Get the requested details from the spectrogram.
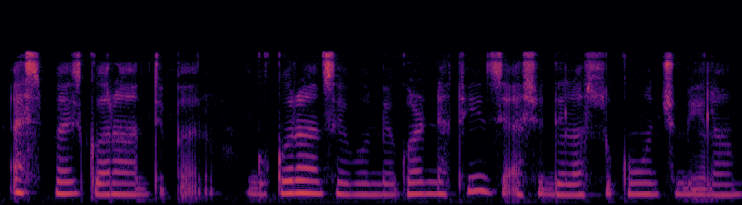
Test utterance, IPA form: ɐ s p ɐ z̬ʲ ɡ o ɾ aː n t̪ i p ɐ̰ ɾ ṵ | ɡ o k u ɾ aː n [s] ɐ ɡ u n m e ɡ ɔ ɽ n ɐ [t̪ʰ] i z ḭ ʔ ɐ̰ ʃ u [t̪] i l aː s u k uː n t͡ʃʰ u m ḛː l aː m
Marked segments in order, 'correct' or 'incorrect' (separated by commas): correct, correct, incorrect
